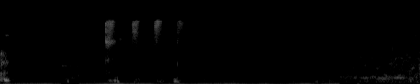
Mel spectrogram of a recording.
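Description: Hand-pump spray bottle of rose water toner misting onto the face: four quick sprays about a quarter second apart, then a run of fainter, quicker sprays.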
